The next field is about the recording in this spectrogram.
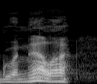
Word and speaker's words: Guanella: Guanella Pass is the local pronunciation, even though there is a double L. There's some controversy on the internet about how to pronounce that word Guanella, but in Colorado, it's Guanella Pass.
